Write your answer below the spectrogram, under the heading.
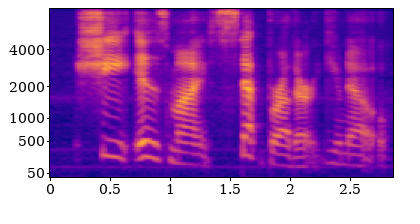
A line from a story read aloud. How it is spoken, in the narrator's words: growled Alexis very slowly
